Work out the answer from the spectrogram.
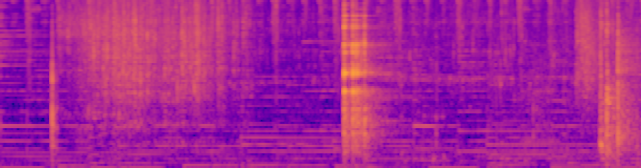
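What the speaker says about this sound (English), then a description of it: "The pasta's perfectly cooked, so we're ready to strain that off." Cooked tagliatelle is tipped into a colander in a kitchen sink, giving a few short bursts of splashing water and metallic clatter over a steady background music bed.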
